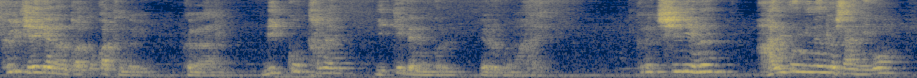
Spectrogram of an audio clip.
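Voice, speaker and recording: Male pastor, Sunday sermon, rough mellow voice, preached from a distance in a ringing sanctuary. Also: very animated, brisk, muffled recording, a little hiss or hum. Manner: preaching with sudden swings between loud, high calls and low, hushed lines. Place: church sanctuary. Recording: very echoey church hall, mic far off.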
